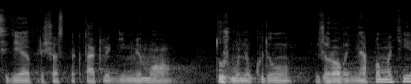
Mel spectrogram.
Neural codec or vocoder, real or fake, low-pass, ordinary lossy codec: codec, 44.1 kHz, 7.8 kbps, Pupu-Codec; fake; 14.4 kHz; MP3, 64 kbps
